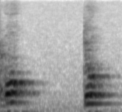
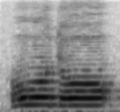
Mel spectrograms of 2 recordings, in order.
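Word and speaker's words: أوتوا: Do not say أُوتُ. Wrong. أُوتُ. That is wrong, But the proper way to recite that is utu.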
